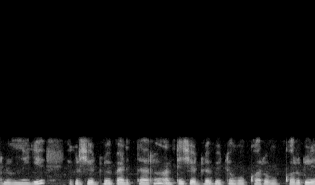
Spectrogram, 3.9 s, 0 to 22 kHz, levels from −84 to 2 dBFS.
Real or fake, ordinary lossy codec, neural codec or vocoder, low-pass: real; Opus, 24 kbps; none; 5.4 kHz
